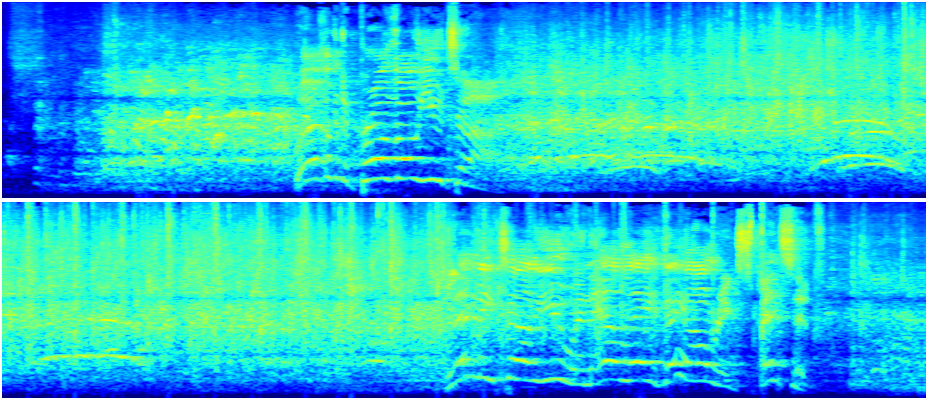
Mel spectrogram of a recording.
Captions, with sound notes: (audience laughing) Welcome to Provo, Utah! (audience cheers) Let me tell you in LA they are expensive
